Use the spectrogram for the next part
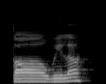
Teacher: we pronounce the word as tawila, and we don't pronounce ta marbuta whatsoever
